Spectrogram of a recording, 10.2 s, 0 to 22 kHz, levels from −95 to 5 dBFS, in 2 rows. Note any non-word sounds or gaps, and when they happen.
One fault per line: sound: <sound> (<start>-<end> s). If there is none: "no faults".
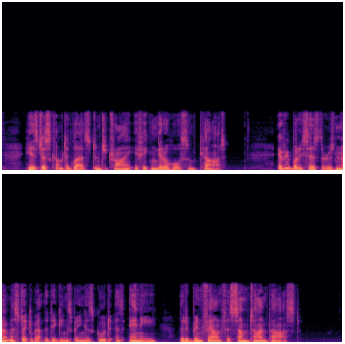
no faults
